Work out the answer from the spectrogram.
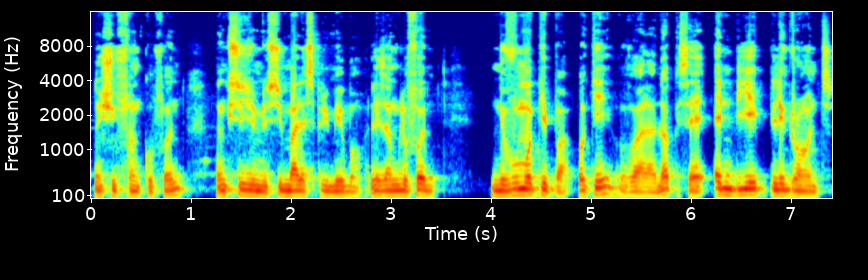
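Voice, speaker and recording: A man from Ivory Coast with an Ivorian French accent and a lowish, warm voice runs a casual screen-walkthrough tutorial as a betting tips YouTuber. He goes step by step, repeating key points for emphasis.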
